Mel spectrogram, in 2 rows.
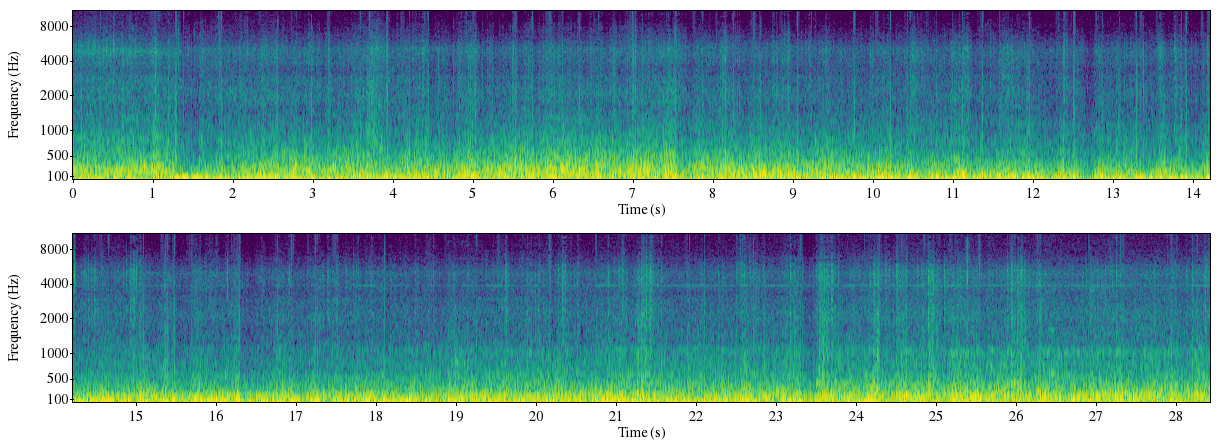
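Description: Cabin noise inside an Airbus A320 rolling on the ground after landing: a steady low rumble of the engines and the wheels on the tarmac, with a steady hum that grows a little stronger about halfway through. Small clicks and knocks from the cabin and landing gear are scattered throughout.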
